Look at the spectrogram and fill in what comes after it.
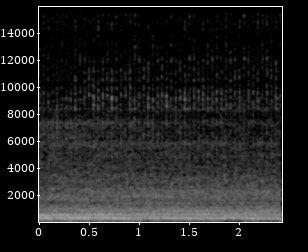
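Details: Newly fitted brand-new radiator fan motor assembly, replacing a noisy old one, airflow direction checked correct: steady mid-pitched whir with no rattle or scrape; running smooth and healthy.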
